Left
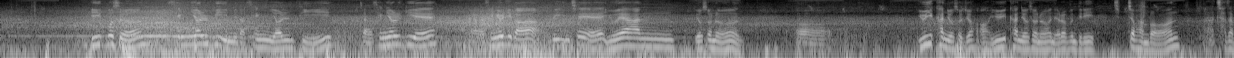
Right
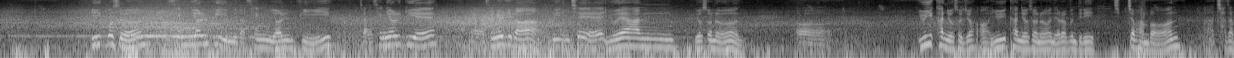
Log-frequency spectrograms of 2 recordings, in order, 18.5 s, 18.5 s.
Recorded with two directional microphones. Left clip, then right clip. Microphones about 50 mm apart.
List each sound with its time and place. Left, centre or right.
0.0 s a sound: centre
1.8 s speech: left
2.1 s vehicle: centre
2.6 s speech: centre
4.9 s vehicle: centre
5.4 s speech: centre
10.4 s speech: centre
13.7 s speech: centre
